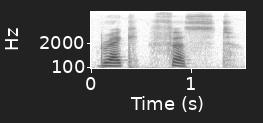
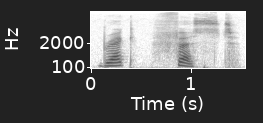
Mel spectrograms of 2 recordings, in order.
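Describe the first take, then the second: No difference in how they are said.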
